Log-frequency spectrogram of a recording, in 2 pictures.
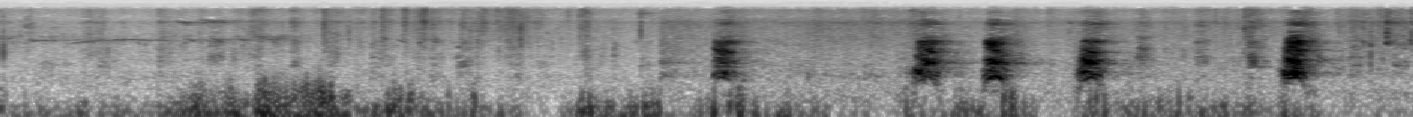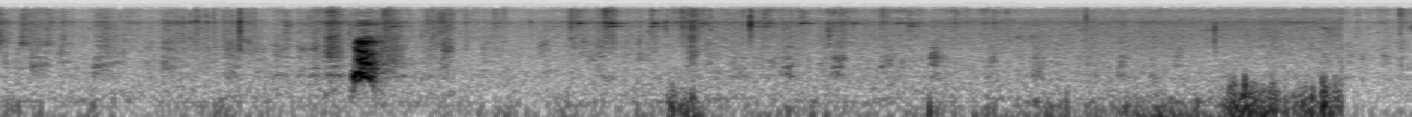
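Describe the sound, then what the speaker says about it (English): Three intact male dogs bark in a series of sharp barks, some in quick bursts, mixed with low grumbling and whines at moderate distance. "Or they're barking back at him."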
